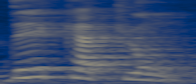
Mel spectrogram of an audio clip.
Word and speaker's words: Decathlon: agora chegamos a penúltima Decathlon outra marca francesa Decathlon Decathlon em francês é assim que a gente pronuncia não é Decathlon é Decathlon Decathlon e novamente o n não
